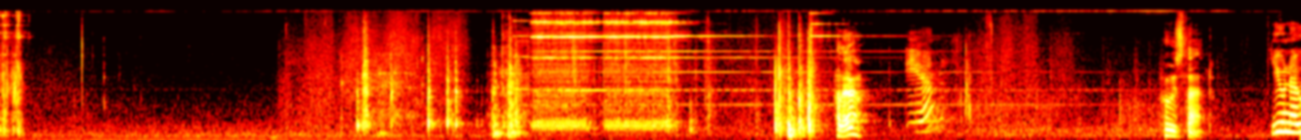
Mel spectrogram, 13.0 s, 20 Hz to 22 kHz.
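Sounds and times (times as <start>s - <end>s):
telephone bell ringing: 5.0s - 11.6s.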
